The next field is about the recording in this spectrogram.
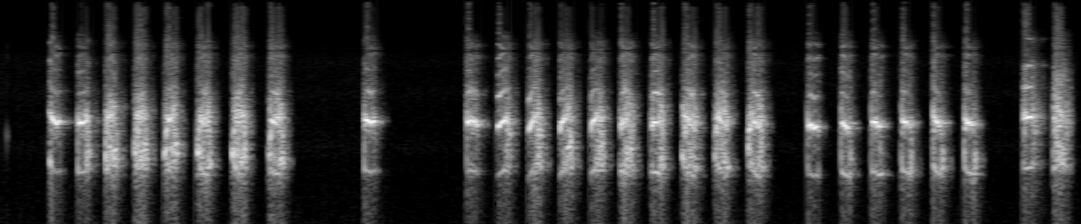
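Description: Hen turkey yelps from turkey calls imitating Eastern and Osceola wild turkey subspecies: many sharp, raspy notes fired in quick runs, broken by short pauses, loud and alone without talk.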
